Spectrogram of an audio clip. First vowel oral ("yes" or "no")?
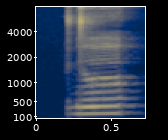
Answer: no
